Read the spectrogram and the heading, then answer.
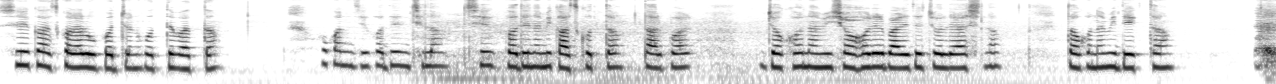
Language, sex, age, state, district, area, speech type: Bengali, female, 18-30, West Bengal, Uttar Dinajpur, urban, spontaneous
